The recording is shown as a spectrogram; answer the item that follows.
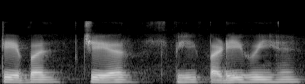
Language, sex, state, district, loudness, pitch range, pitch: Hindi, male, Uttar Pradesh, Lucknow, -17 LUFS, 105-115 Hz, 110 Hz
